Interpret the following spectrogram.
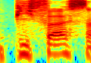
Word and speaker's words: PFAS: d'ailleurs chimiques éternel oui donc les pie face si on le prononce à l'anglaise ce sont effectivement des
